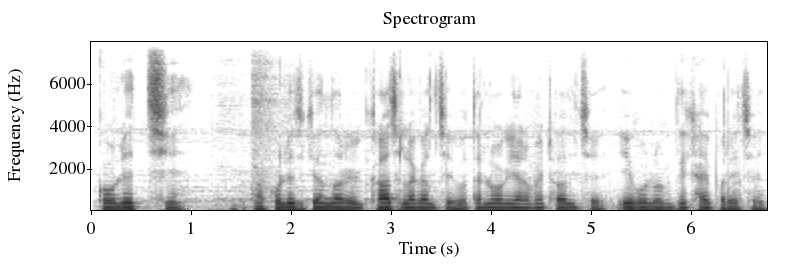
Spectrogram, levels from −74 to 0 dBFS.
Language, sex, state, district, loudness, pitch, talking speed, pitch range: Maithili, male, Bihar, Saharsa, -19 LUFS, 100 Hz, 170 wpm, 95-105 Hz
